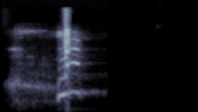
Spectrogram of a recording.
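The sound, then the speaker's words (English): A single short dog bark, starting with a brief whine-like rise and ending in a sharp, sudden yap, moderately loud, with no one talking. “Was that the dog?”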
